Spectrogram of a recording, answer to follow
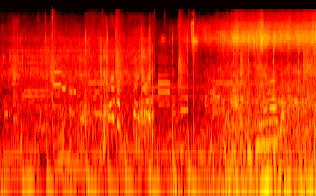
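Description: Background music with indistinct voices over it.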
